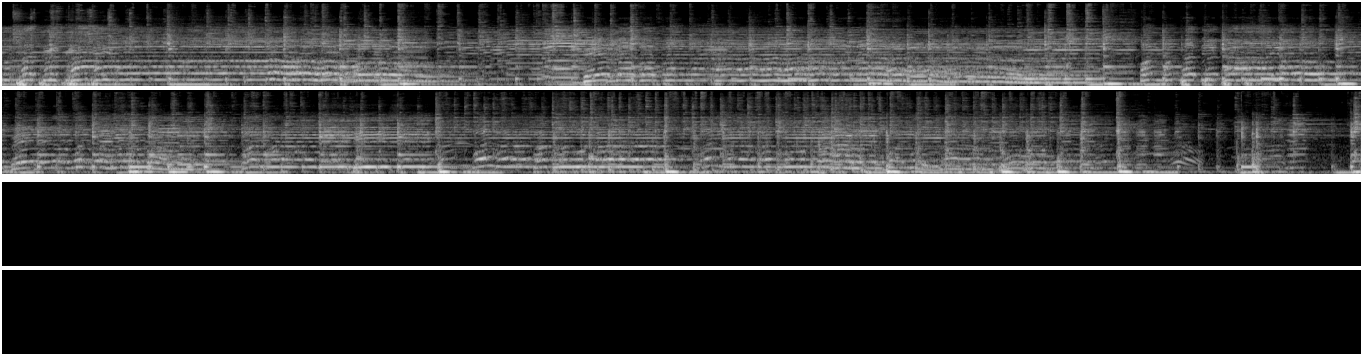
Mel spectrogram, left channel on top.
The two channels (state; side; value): silent; right; 66 dB below the other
